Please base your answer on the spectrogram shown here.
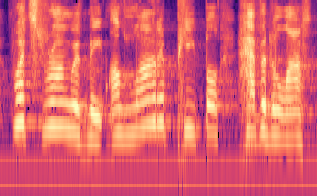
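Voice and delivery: high-pitched mock self-reproach. Someone guilty about being sad, acted high-pitched self-reproach. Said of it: "have you ever said this to yourself".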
